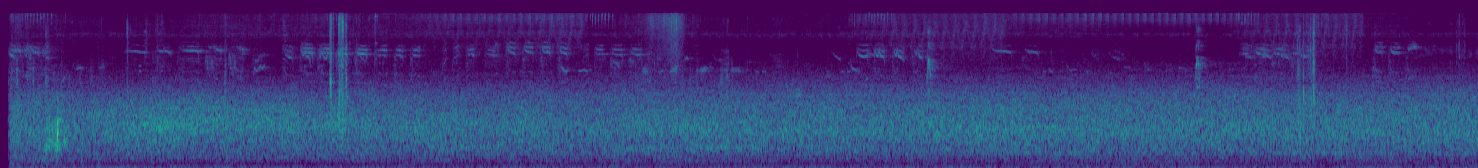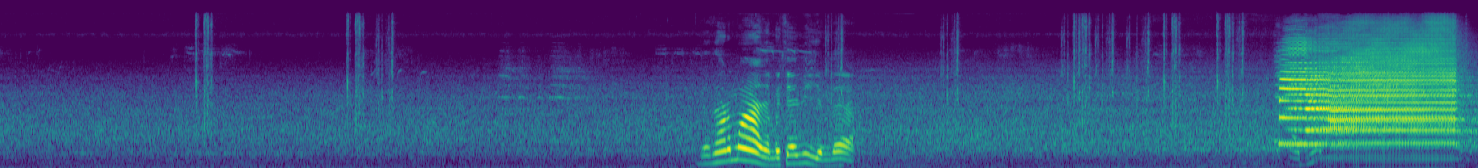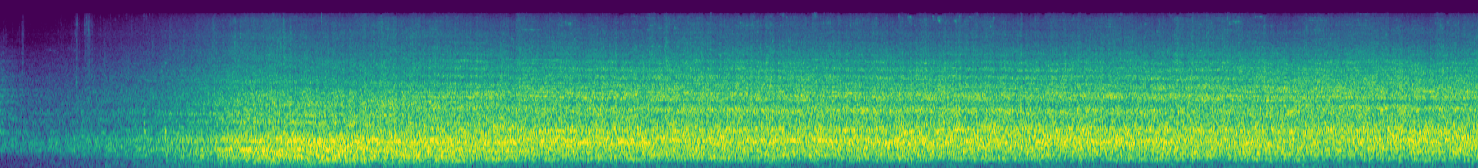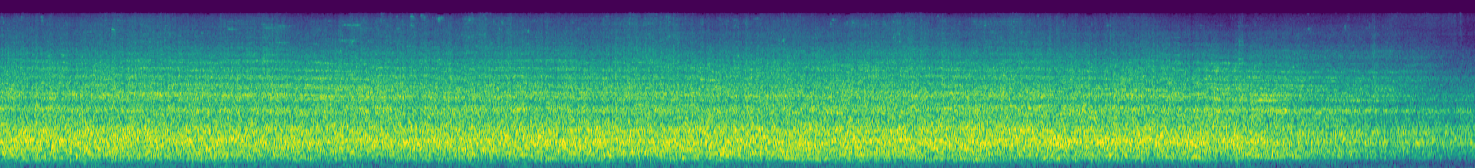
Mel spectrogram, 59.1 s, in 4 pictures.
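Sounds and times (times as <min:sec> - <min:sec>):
train wheels rushing on rails: 0:24.0 - 0:59.0
locomotive horn chord: 0:27.5 - 0:29.8.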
